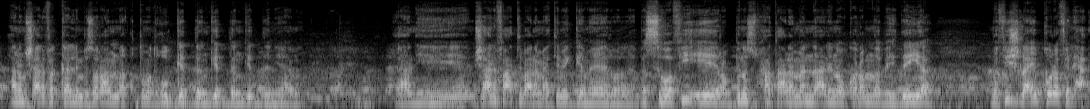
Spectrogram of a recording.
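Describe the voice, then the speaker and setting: A man with an Egyptian accent reacts to a football match in an emotional, rapid-fire fan vlog. He calls out the players one by one at a breakneck pace, in a fairly high voice. A crowd can be heard clearly behind him. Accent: Egyptian Arabic.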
